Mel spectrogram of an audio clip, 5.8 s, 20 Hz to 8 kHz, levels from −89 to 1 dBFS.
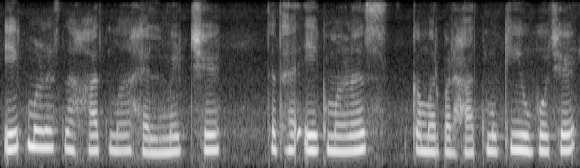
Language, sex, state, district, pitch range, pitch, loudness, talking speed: Gujarati, female, Gujarat, Valsad, 230-255 Hz, 240 Hz, -16 LUFS, 145 wpm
